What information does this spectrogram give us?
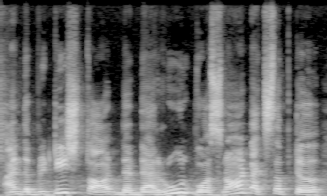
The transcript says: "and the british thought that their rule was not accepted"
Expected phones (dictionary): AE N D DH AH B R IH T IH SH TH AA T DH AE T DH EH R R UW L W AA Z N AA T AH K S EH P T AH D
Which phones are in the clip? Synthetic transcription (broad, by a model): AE N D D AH B R IH T IH SH T AA T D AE T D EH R R UW L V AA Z N AA T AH K S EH P T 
